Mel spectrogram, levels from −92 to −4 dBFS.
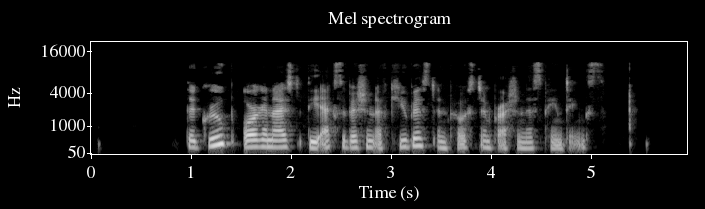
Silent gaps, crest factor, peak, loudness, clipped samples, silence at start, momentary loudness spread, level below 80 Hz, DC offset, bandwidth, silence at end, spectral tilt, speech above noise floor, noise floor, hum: none; 20 dB; -10 dBFS; -28 LUFS; under 0.1%; 0.95 s; 19 LU; -78 dBFS; under 0.1%; 11.5 kHz; 0.9 s; -4.5 dB/octave; over 62 dB; under -90 dBFS; none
